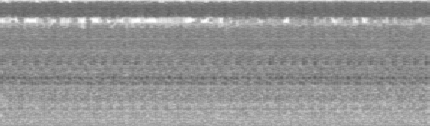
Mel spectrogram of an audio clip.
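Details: Engine running during a head gasket test for exhaust gases in the coolant, not yet at temperature: steady low idle with an uneven, lumpy beat of about two pulses a second; not running properly.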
